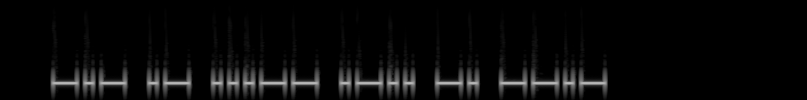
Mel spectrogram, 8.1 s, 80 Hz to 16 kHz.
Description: Morse code, heard as a keyed tone, about 15 wpm, 700 Hz. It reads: KA3LNQ
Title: USA Call Signs - 6 Characters - Repeated 2x - 15wpm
